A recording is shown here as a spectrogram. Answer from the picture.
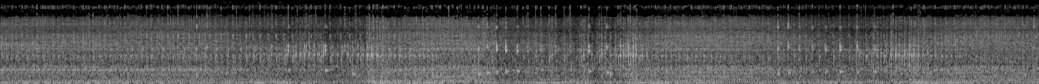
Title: Toyota Engine Misfire problem solving #short #shortvideo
